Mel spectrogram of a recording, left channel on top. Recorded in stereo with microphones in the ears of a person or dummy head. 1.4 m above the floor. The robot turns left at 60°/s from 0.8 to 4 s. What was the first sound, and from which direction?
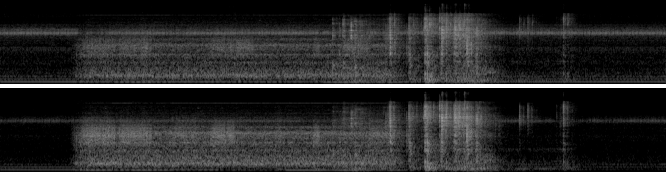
A crack, 30° left (ahead or behind).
